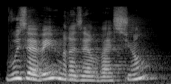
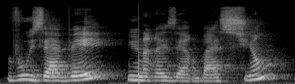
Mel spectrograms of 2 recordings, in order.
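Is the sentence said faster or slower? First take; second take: faster; slower. First: The sentence is said at a quicker pace. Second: The sentence is said at a slower pace.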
